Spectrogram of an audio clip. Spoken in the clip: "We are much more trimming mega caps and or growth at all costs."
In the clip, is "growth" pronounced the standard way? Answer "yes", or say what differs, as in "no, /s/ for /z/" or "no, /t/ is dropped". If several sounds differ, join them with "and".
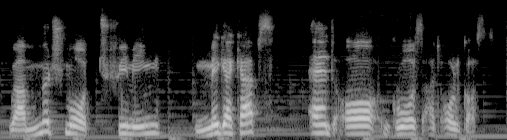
no, /ɹ/ is dropped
